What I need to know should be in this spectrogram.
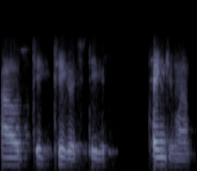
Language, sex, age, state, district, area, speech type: Odia, male, 30-45, Odisha, Balangir, urban, conversation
